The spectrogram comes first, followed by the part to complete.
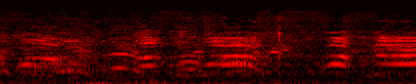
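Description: Faint, distant voices calling out over a low background of ground noise.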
